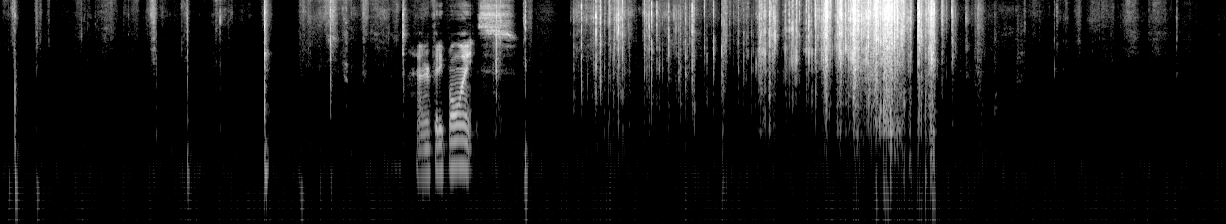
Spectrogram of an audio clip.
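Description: Trading cards shuffle and flick between hands.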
